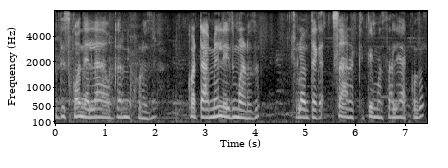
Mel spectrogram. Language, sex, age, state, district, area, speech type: Kannada, female, 30-45, Karnataka, Dharwad, urban, spontaneous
